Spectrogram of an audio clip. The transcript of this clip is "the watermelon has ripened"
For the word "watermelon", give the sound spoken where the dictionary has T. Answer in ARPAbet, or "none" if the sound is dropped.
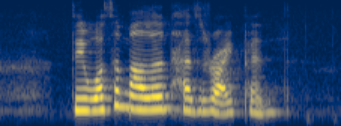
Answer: S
